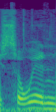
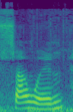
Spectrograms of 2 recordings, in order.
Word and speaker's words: Samhain: And it's spelled Samhain. So when I say Samhain, maybe people aren't going to connect it with the word that they've read.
